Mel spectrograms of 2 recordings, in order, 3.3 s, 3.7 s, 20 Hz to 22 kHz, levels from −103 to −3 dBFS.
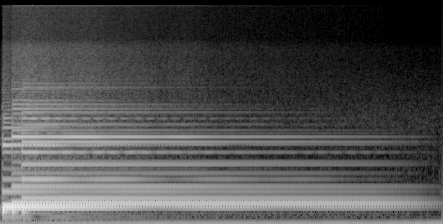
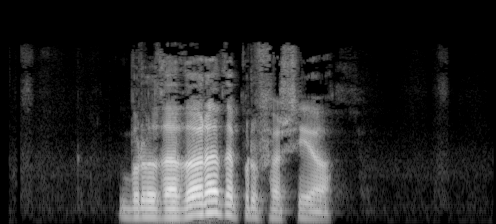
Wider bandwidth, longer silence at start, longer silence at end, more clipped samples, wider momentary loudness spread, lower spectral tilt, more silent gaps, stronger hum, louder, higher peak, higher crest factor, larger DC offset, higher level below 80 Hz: first, 19 kHz vs 11 kHz; second, 0 s vs 0.9 s; second, 0.15 s vs 1.25 s; neither; first, 19 LU vs 15 LU; about the same, -5.5 dB/octave vs -5.5 dB/octave; neither; neither; second, -25 LUFS vs -20 LUFS; second, -6 dBFS vs 0 dBFS; about the same, 18 dB vs 22 dB; first, 0.6% vs under 0.1%; about the same, -68 dBFS vs -64 dBFS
